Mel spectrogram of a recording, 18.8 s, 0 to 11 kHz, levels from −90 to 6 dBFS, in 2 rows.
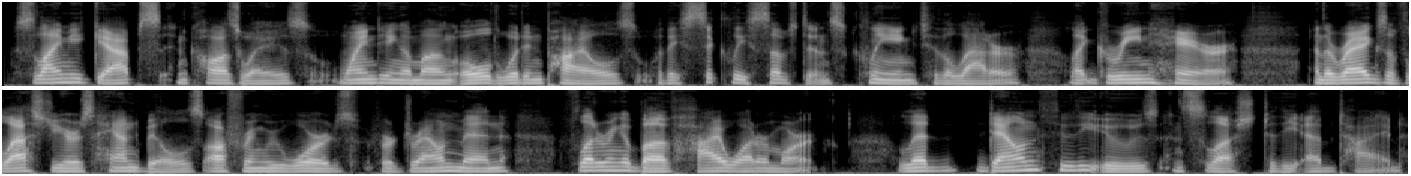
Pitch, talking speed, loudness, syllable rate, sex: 125 Hz, 155 wpm, -21 LUFS, 4.2 syllables/s, male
